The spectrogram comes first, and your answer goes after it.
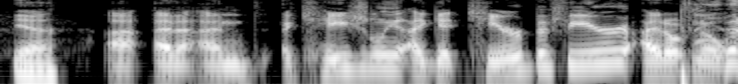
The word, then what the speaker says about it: Kirbopher: Kirbopher. It's like Christopher except Kirbier.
